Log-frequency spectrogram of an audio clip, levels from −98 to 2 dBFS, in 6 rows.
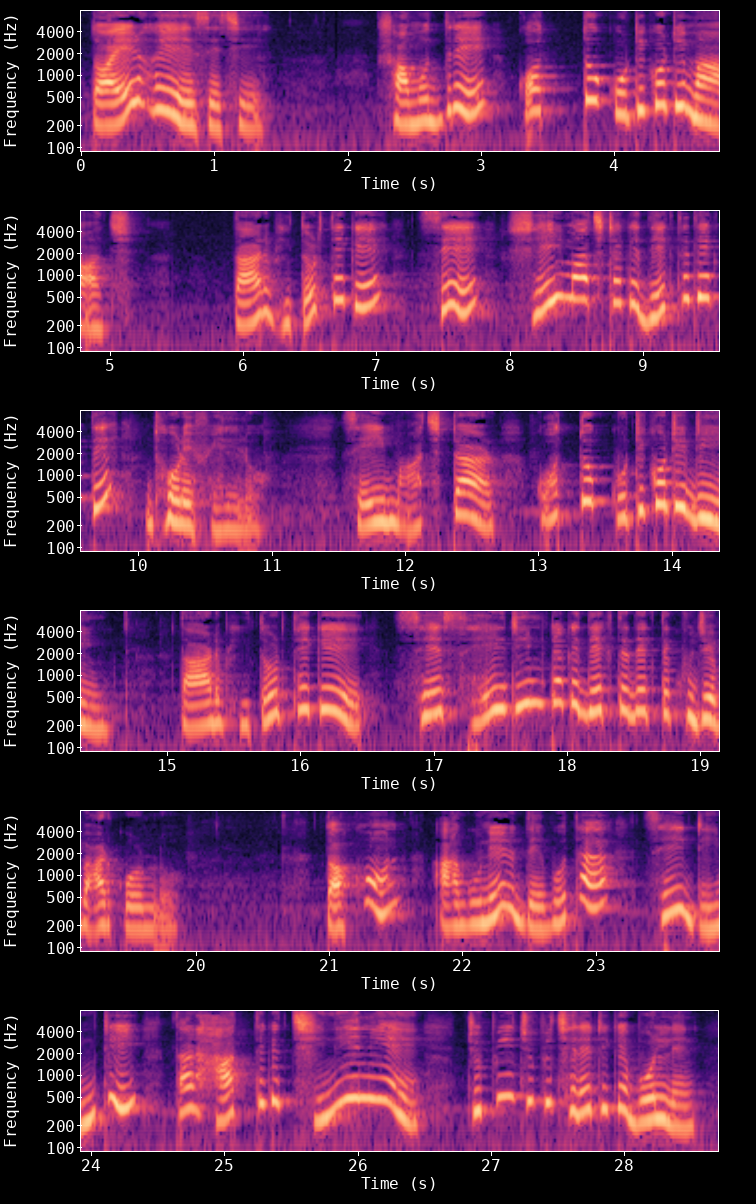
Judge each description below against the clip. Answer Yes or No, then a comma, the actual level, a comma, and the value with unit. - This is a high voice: Yes, very high, 305 Hz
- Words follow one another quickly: No, average, 100 wpm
